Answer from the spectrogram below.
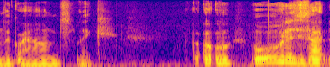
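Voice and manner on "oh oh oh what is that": high, stammered alarm; mock panic. Bakugo sees Death behind Izuku, panicked. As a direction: act out a frightened outburst.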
